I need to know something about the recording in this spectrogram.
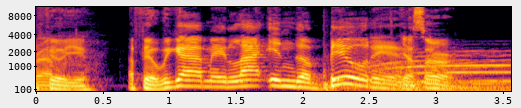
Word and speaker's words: Mélat: Mélat. Yeah. Are we pronouncing it right? No. Oh. Mélat. There we go.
